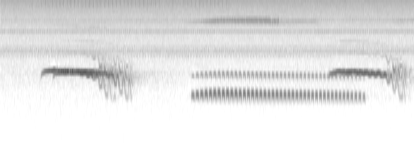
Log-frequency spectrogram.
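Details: Screech owls: one whistled note ends in a tremulous downward whinny, then a rapid evenly pulsed trill on two steady pitches runs about two seconds, followed by another falling whinny.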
